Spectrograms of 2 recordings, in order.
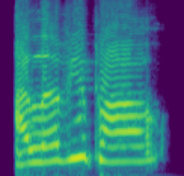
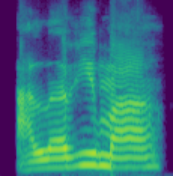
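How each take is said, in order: First: High, sugary family goodnight; Waltons family goodnight. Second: Said in the usual way. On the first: Retold or imitated. Mocking The Waltons family with a high sugary goodnight. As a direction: coo it like a sweet TV family. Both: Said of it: "And in that movie".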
